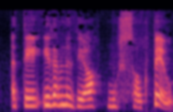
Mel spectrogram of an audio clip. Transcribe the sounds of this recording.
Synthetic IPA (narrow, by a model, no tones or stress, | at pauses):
ədiiðɛvnəðjɔmʊsɔɡb̥ɪw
